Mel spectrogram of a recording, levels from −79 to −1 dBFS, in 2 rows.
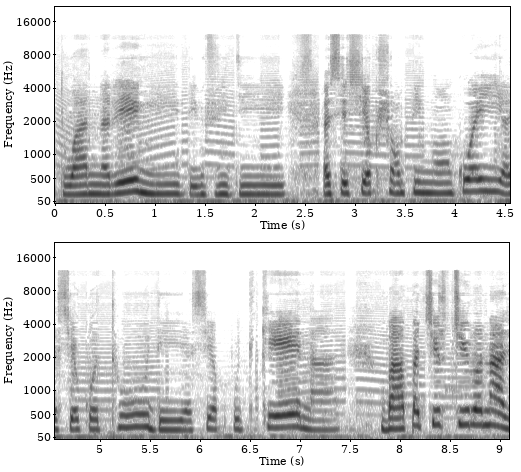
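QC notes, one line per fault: Throughout, computer activity noise: a buzzy, chirping pulse at around 200 Hz sits roughly 25 dB under the speech and wanders with machine load rather than with what's being said. Processor or graphics load is pulling on the shared ground.
Throughout, HE-AAC compression: the top end is plainly damaged, with s sounds gritty and lispy and nothing at all above 12.3 kHz. This is likely HE-AAC at a very low bitrate, around 16 kbps, rebuilding the treble from copied lower bands.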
